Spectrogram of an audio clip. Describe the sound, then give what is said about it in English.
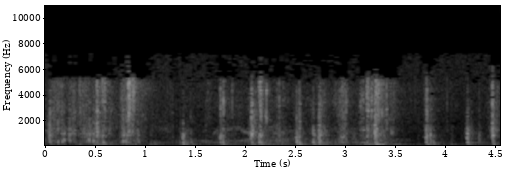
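A door is opened and then shut as men carry a man in, with a series of sharp knocks, creaks and thumps spread over a few seconds against a busy, rustling background. “I'll get the door for you.”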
